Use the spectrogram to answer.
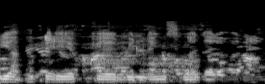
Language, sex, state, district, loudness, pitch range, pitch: Hindi, male, Bihar, Darbhanga, -18 LUFS, 115-125 Hz, 120 Hz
